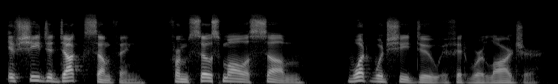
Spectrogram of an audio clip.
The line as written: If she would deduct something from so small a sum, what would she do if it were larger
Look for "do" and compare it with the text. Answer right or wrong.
right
